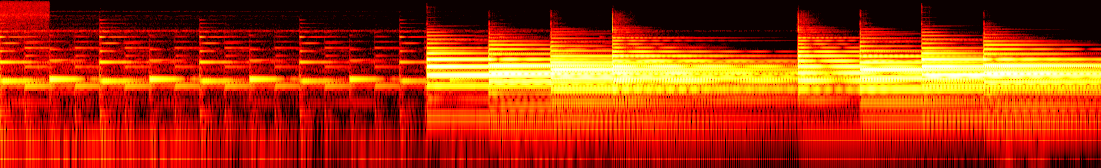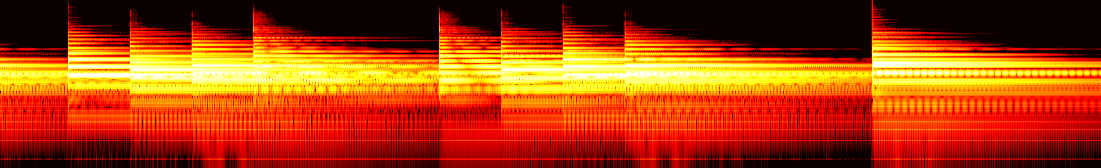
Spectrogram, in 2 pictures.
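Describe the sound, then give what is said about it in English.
A clock chimes in the middle of the night, a slow melody of ringing bell tones, each strike lingering and fading into the next, loud with no voices. “It is the middle of the night, and the clock has struck once.”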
